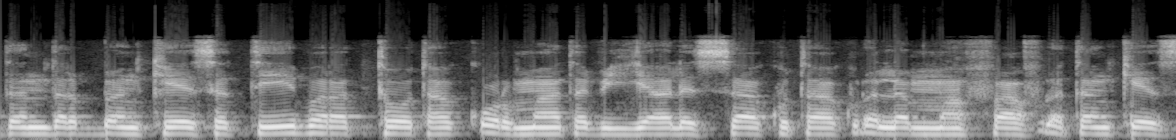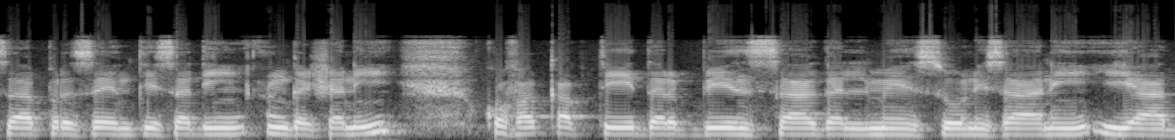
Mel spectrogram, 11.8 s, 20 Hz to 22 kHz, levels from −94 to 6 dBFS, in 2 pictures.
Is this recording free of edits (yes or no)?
yes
